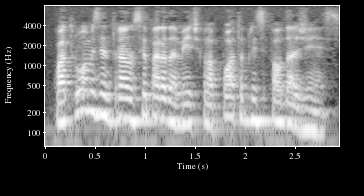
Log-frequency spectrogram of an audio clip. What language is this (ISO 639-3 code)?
por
